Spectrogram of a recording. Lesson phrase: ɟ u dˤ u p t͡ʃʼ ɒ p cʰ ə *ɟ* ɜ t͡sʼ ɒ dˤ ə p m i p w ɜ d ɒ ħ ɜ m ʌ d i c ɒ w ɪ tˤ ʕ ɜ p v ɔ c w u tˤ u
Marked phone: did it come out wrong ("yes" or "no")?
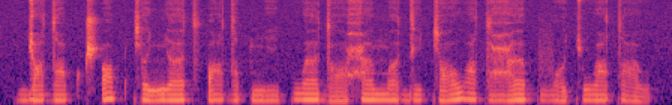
yes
